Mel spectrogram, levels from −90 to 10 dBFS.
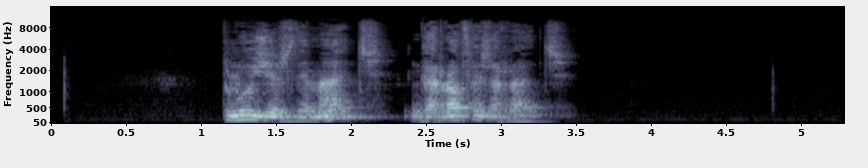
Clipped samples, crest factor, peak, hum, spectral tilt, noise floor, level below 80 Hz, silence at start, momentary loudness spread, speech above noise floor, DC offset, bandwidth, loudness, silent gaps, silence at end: under 0.1%; 22 dB; -4 dBFS; none; -5 dB/octave; -78 dBFS; -60 dBFS; 1.15 s; 15 LU; 55 dB; under 0.1%; 10 kHz; -24 LUFS; none; 1.85 s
